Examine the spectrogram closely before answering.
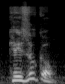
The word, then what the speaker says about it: Kazuko: a well comprehensive understanding kazuku maybe this will help pronunciation okay cow uh K Zoo KO kazuko okay I think I got it now okay Zuko KO I'm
